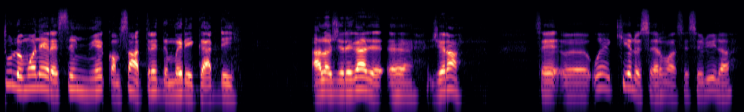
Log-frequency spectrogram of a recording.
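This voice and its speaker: A man performing a comic stand-up story, animated and bursting into loud exclamations. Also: on the high side, moderate pace, no room sound. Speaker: stand-up comedian.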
